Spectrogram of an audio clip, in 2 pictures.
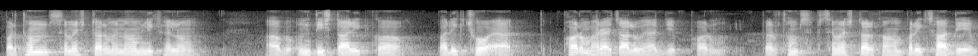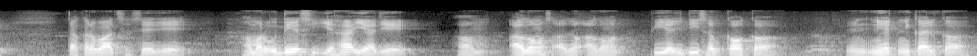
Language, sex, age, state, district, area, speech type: Maithili, male, 18-30, Bihar, Saharsa, rural, spontaneous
